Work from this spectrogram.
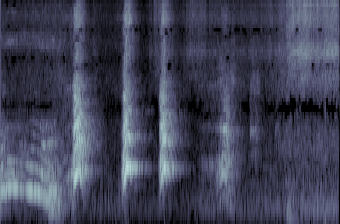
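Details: Fox Terrier barking at the television: a falling whine, then three loud sharp barks and a softer fourth, followed by a faint hiss and a low hum.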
